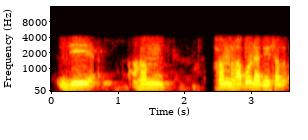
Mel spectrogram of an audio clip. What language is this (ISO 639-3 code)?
urd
